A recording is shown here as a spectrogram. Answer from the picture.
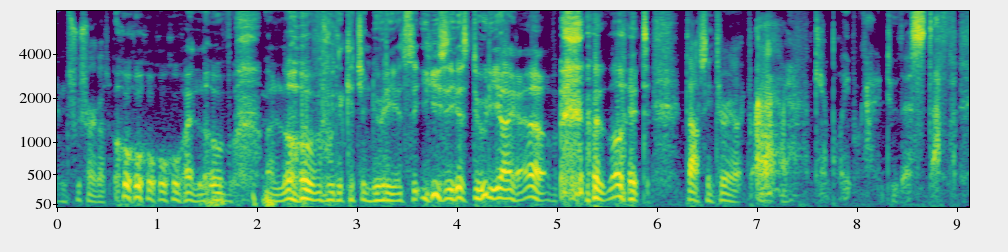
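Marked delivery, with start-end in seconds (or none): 0.6-5.9 cheerful, chuckling put-on character voice; Shushar. 7.0-9.0 whispery, disgruntled groan; grumbling prisoners. Acted. Twins grumble about kitchen duty.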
